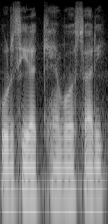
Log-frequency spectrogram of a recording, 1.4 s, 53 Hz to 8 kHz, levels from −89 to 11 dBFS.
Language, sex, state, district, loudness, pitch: Hindi, male, Uttar Pradesh, Shamli, -17 LUFS, 95 Hz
